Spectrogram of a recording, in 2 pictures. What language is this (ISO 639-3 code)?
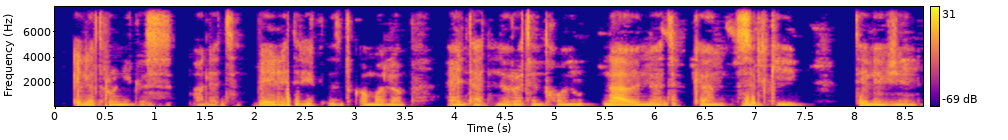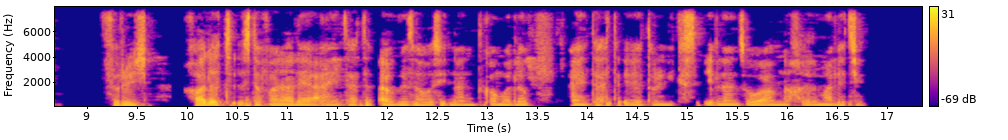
tir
